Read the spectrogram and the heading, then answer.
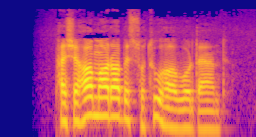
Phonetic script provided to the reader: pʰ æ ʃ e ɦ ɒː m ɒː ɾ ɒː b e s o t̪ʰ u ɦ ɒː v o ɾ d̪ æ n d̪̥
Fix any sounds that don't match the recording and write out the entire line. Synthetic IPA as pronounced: pʰ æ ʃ e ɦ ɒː m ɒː ɾ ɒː b e s o t̪ʰ uː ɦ ɒː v o ɾ d̪ æ n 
